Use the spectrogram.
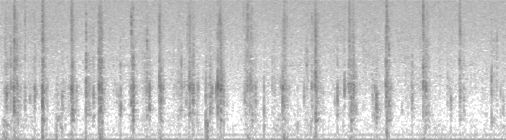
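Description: A blue aluminium shaving foam aerosol can with a bare metal bottom is held in the hand and tapped and scratched with short fingernails. The result is a quiet, steady run of quick, dry ticks and brief scratchy rasps that stop almost at once, over a faint low hum.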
